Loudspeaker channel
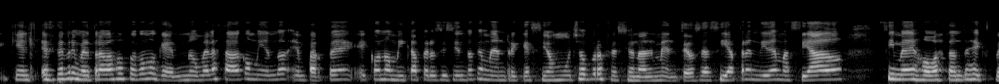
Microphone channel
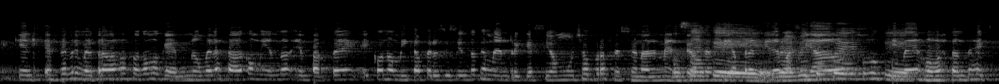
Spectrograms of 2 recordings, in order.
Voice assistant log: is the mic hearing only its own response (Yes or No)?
No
